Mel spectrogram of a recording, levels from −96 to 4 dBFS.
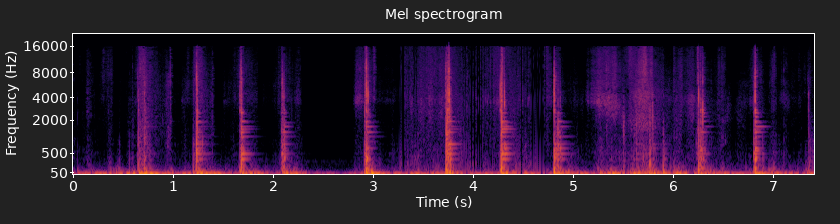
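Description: From 3.25 to 4.75 s the sound turns grainy, with gritty distortion tracking it about 25 dB down: low bit depth without dither, likely undithered 8-bit rounding.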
